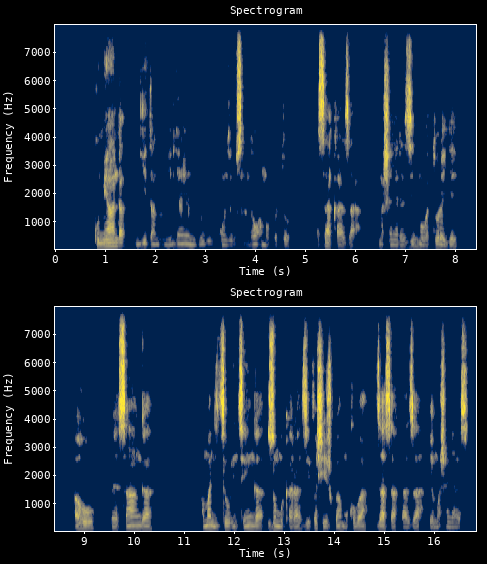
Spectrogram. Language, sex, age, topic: Kinyarwanda, male, 25-35, government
